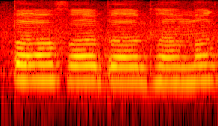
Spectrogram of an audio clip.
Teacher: और जो आखिर में बचता है प वर्ग, प में जो प, फ, ब, भ, म वर्ण आते हैं तो दंत के बाद होता है हमारे होठ। तो जब हम प, फ, ब, भ, म कहते हैं तो हमारे होठ आपस में टकराते हैं, तो इन्हें हम कहते हैं ओष्ठ व्यंजन।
